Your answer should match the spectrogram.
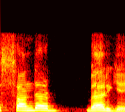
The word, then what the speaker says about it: Sander Berge: Sander Berge yani ismi nasıl okunuyor tam bilmiyorum lütfen düzeltin yanlışsa. – Yo doğru.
